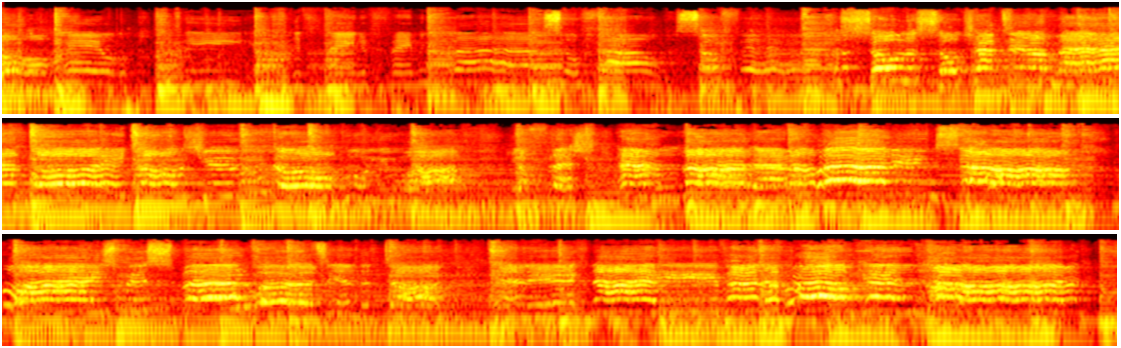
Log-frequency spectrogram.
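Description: Three women singing a musical-theatre song together, accompanied by an acoustic guitar.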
